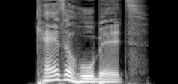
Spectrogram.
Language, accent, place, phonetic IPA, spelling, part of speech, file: German, Germany, Berlin, [ˈkɛːzəˌhoːbl̩s], Käsehobels, noun, De-Käsehobels.ogg
- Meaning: genitive of Käsehobel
